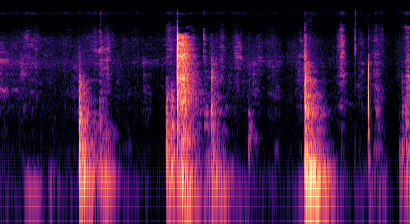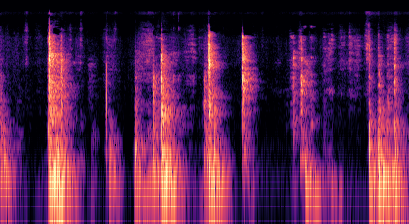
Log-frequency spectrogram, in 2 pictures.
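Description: Irregular dull knocks and thumps, one or two a second, in a small, boxy cabin.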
